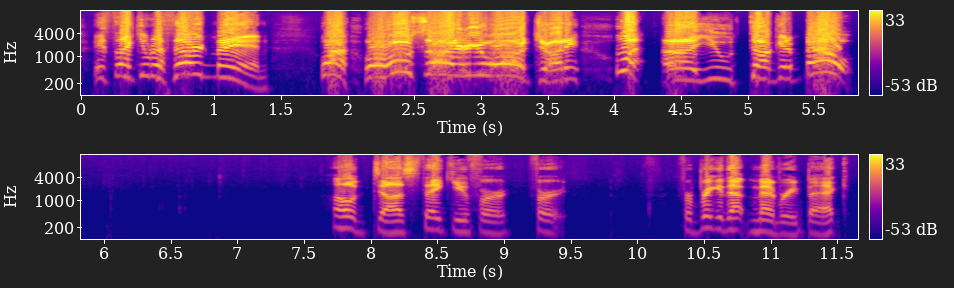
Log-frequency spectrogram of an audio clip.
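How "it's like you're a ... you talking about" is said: loud, higher wrestling-promo voice, shouting; Dusty Rhodes impression. Co-host as Dusty Rhodes cutting a promo on the recap, loud and high. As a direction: hype it like an old wrestling legend cutting a promo. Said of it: "[name]'s Dusty Rhodes".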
